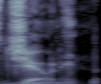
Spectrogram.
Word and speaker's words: Jhonen: It's pronounced Yarn. – Oh, is it? – No, I had to learn this week that it was Jonan.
